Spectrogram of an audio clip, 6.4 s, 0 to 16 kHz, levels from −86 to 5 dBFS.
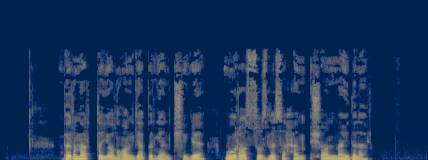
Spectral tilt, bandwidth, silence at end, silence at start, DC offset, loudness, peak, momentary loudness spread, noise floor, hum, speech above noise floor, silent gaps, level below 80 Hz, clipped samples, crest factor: -6.5 dB/octave; 11.5 kHz; 0.9 s; 0.95 s; under 0.1%; -20 LUFS; -2 dBFS; 7 LU; -70 dBFS; none; 51 dB; none; -68 dBFS; under 0.1%; 18 dB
